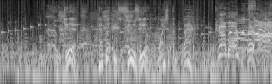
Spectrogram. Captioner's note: both panting; all shout encouragement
